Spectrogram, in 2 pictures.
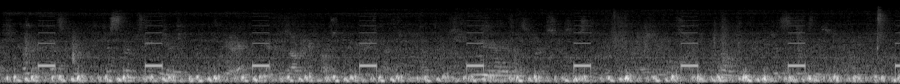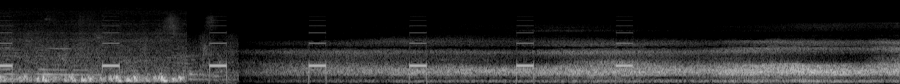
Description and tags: cue1-hospital
heart, hospital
